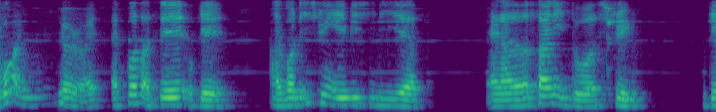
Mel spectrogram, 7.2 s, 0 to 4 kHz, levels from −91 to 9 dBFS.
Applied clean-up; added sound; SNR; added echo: neural mask model DeepFilterNet 3.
